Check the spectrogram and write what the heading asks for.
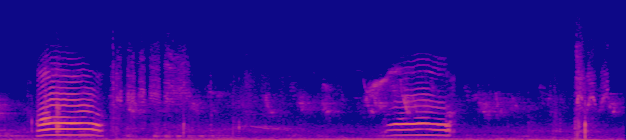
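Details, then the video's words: Homeless street cat in Morocco begging for food at the top of its voice, two long, strong meows about four seconds apart, level then dipping at the end, with soft outdoor noise and a brief click between. "My cute friend's stray cat meows at the top of her voice for food."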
